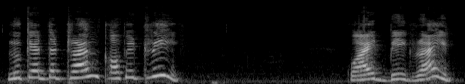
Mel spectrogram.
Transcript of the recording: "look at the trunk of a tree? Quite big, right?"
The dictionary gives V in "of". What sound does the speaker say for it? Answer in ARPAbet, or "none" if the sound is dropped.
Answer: P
